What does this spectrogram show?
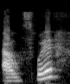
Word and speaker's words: Ealhswith: We know her name was Elswith. It's a difficult one to pronounce. It's pronounced so many different ways because it's EALHSWITH, a really difficult one.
